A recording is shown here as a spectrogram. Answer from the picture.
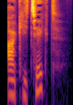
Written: arkitekt

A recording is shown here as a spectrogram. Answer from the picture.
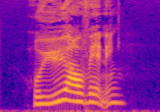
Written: rygeafvænning

